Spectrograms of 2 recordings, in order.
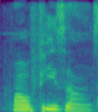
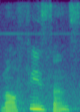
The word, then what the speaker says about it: malfeasance: Can you pronounce the word? Malfeasance. Excellent. Malfeasance.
